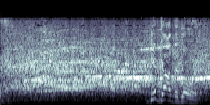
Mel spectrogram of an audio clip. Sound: congregation cheering

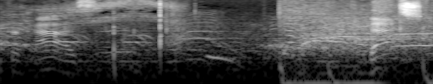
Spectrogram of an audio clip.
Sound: ball connecting with bat

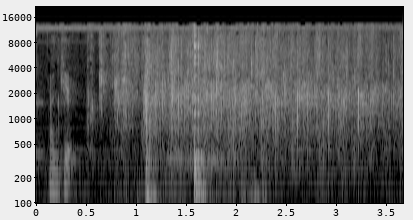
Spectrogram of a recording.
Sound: clapping

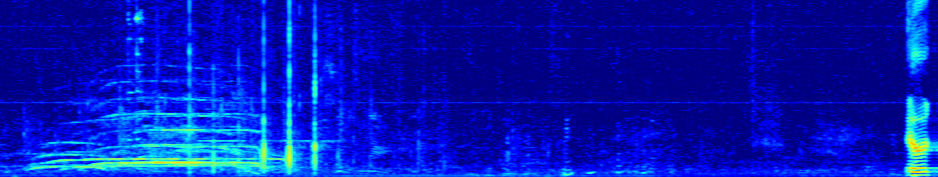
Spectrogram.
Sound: applause and cheering

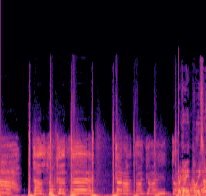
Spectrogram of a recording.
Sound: yelling in japanese

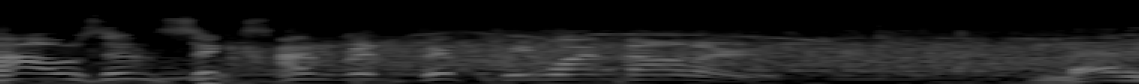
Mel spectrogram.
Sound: audience applauding

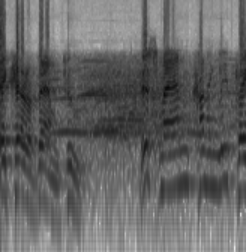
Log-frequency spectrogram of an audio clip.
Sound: crowd cheering

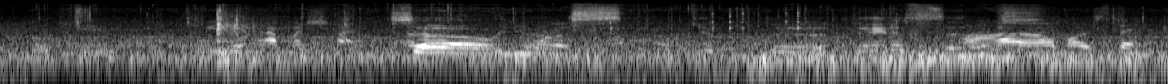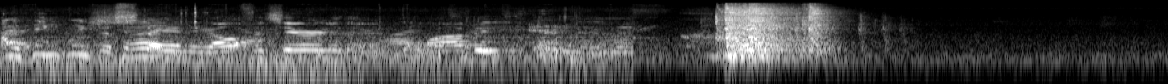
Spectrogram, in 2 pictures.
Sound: chatter

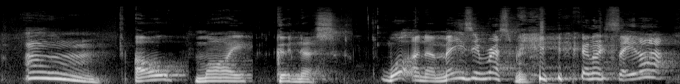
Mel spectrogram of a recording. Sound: laughing

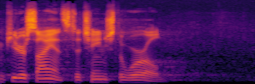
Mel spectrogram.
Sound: none

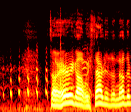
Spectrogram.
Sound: laughing

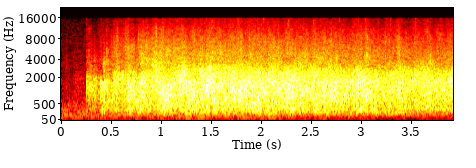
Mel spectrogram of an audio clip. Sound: clapping

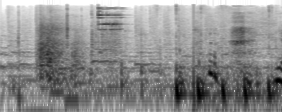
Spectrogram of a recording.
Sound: grab study materials, rapid footsteps

